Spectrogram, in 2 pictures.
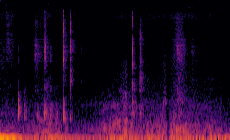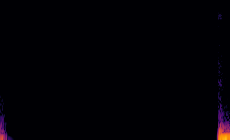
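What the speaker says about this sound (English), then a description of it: "you can log out of the server by typing exit again." Rapid clicking of keys on a computer keyboard for a few seconds, then abrupt silence.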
